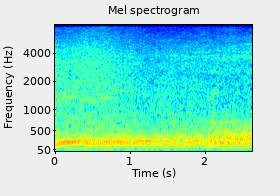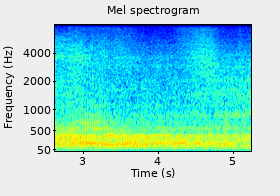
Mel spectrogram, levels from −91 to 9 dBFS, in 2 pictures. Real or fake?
real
